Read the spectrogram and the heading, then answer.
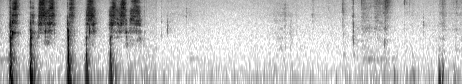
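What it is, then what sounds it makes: Marker writing on a small melamine whiteboard. A blue dry-erase marker writes letters on a small melamine lap whiteboard lying flat. Five quick, bright, squeaky gliding strokes come in the first two seconds, followed by a long near-silent stretch with faint scratches. One last short stroke sounds near the end.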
